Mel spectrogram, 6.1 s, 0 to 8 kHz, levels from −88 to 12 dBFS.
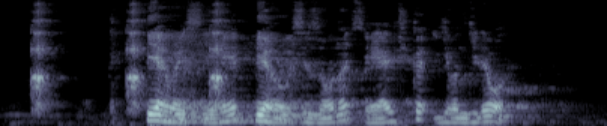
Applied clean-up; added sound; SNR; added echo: classical method WPE with log-MMSE.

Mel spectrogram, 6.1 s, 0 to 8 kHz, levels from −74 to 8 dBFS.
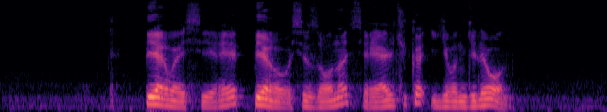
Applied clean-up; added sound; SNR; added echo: none; none; none; none.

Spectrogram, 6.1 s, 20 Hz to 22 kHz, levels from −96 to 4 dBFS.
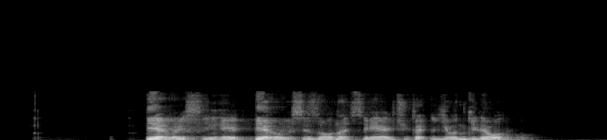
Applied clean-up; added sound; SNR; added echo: neural mask model DeepFilterNet 3.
